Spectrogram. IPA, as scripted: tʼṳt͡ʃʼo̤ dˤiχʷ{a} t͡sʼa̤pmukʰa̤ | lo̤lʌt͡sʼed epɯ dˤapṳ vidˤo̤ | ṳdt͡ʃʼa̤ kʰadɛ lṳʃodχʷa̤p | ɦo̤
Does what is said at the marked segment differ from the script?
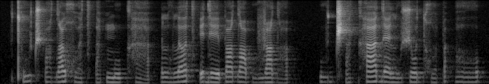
yes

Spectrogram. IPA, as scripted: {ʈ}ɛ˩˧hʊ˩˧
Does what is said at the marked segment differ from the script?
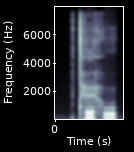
yes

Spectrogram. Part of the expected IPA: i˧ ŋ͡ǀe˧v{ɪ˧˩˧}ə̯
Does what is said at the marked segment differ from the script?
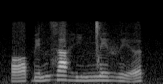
no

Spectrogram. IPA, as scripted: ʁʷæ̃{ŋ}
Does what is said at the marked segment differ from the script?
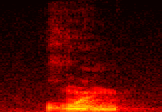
no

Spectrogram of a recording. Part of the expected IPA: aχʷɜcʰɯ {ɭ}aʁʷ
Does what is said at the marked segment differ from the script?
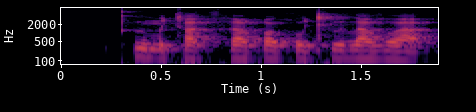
yes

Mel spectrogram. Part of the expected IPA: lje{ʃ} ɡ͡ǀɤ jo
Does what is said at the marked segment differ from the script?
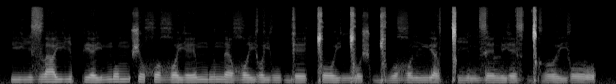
yes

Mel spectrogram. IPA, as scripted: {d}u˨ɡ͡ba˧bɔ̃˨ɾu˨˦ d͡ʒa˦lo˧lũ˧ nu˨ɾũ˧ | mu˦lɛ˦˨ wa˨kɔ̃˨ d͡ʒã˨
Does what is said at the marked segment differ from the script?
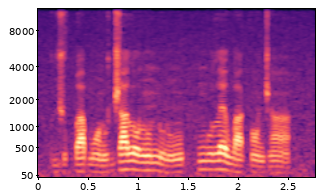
yes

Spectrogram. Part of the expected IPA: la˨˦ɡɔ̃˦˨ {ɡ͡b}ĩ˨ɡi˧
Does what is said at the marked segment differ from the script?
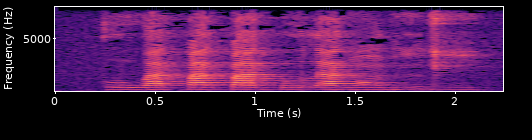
no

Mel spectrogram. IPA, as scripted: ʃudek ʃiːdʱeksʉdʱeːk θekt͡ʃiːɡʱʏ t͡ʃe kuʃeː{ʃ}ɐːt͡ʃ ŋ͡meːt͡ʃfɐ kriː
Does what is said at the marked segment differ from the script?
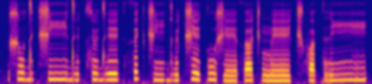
yes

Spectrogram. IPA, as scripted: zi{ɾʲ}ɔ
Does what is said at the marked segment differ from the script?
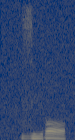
yes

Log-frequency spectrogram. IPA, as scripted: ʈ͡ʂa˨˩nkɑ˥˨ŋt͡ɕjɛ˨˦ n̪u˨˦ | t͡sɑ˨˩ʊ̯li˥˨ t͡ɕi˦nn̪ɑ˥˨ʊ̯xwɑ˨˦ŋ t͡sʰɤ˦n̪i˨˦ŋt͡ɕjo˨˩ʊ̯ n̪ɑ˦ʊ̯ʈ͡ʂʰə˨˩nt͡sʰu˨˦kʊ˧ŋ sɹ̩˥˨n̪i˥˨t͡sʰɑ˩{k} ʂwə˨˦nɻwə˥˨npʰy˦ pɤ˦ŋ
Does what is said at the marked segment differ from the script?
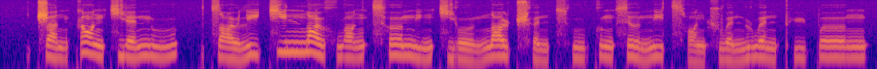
yes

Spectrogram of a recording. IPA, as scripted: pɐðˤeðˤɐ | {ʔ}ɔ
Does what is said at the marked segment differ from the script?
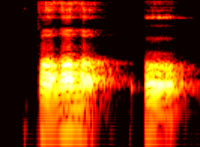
no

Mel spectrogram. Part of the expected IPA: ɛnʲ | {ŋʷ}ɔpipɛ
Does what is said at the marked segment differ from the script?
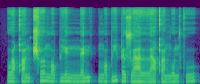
yes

